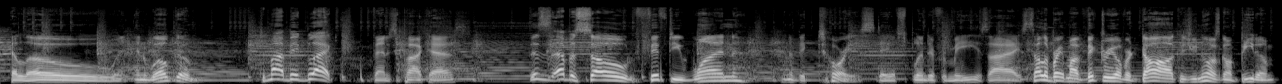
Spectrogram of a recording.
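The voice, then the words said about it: Excited, gleeful voice. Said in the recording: “you sound so excited.”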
